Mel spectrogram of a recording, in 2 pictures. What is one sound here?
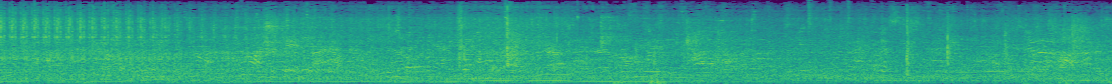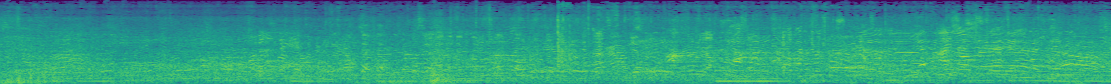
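A crowd of people chatters outdoors in a busy street.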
